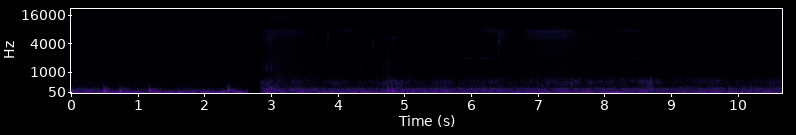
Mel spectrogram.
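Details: British Shorthair cat purring in the morning at home, one of Pikachu, Teddy and Rosie: continuous deep rumble with a momentary break early on, then faint rustling over the low purr.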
